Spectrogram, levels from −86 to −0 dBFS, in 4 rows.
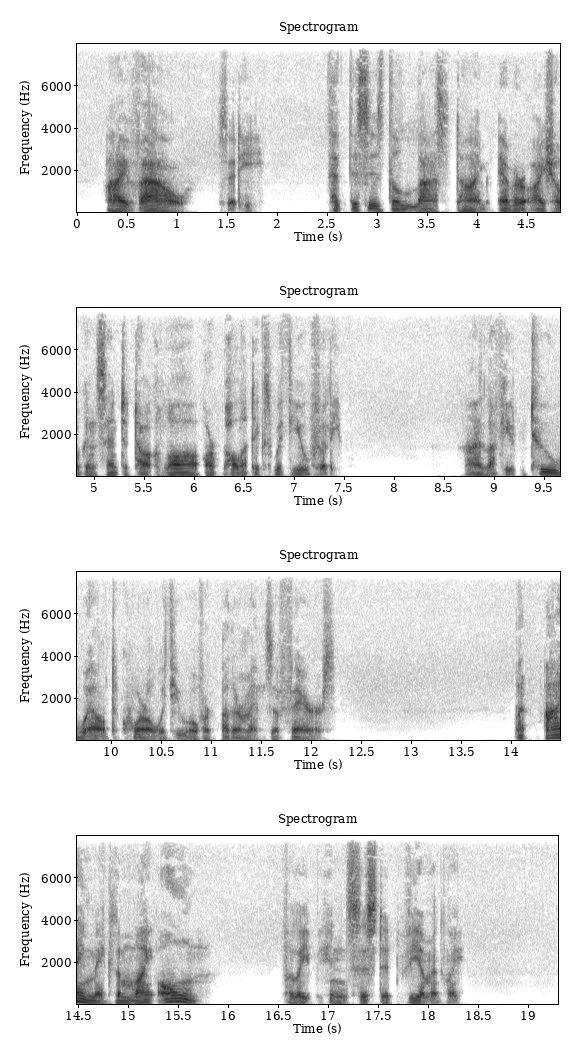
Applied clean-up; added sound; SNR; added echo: neural mask model Resemble Enhance denoiser.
